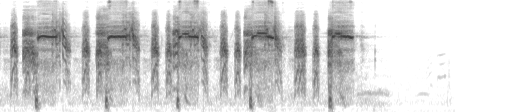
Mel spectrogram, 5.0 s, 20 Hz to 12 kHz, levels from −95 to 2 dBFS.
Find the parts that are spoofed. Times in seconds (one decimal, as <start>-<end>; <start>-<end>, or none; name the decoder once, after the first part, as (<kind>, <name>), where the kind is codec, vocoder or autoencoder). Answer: 0.7-1.8 (vocoder, Vocos); 3.0-3.9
